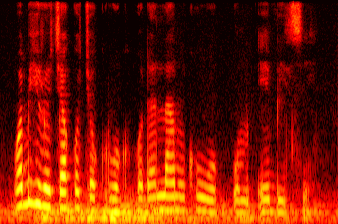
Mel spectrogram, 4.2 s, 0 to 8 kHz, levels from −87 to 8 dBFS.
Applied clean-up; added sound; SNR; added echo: none; Thunder; 6 dB; none.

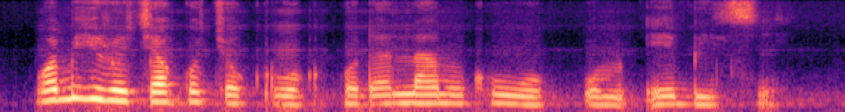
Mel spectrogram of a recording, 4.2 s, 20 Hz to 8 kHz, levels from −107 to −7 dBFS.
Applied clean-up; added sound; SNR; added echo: neural separator model SepFormer DNS4.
